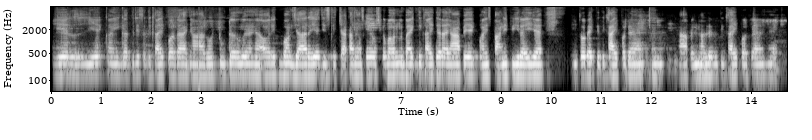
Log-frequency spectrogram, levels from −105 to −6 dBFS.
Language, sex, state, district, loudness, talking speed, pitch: Hindi, male, Bihar, Gopalganj, -19 LUFS, 205 wpm, 130 Hz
